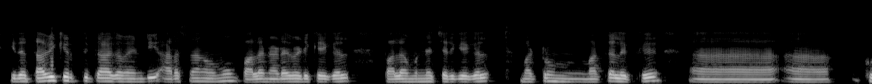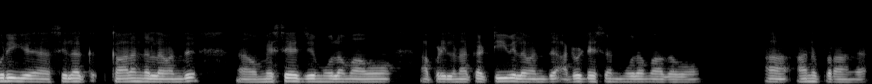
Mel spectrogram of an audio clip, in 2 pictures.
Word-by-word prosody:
இதைத் 140 -2 +2
தவிர்க்கறதுக்காக 155 -3 +4
வேண்டி 135 +3 0 0.2
அரசாங்கமும் 145 +3 -5
பல 120 +1 0
நடவடிக்கைகள், 135 +1 +1 0.4
பல 130 +2 +2
முன்னெச்சரிக்கைகள் 135 +1 +1 0.4
மற்றும் 140 +3 -3 0.3
மக்களுக்கு 140 +3 +1 0.5
அ - - -4 0.9
அ, - - -3 0.7
குறுகிய 150 -2 +6 0.3
சிலக் 140 -3 +2 0.2
காலங்கள்ல 135 -1 +3
வந்து, 130 +5 +2 0.5
அ - - -5 0.2
மெசேஜ் 140 +1 +4
மூலமாகவும், 130 -1 0 0.4
அப்டியில்லைனாக்கா 125 +1 0
டீவில 145 -1 +6
வந்து 125 +2 -3
அட்வெர்டைஸ்மென்ட் 135 0 0
மூலமாகவும் 120 -2 -2 0.8
அ, - - 0 0.3
அனுப்புறாங்க. 125 -4 -4
135 Hz, 90 wpm, -23 LUFS, 125-145 Hz, 0.9 s, குறுகிய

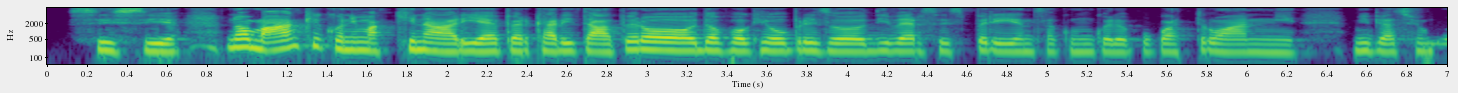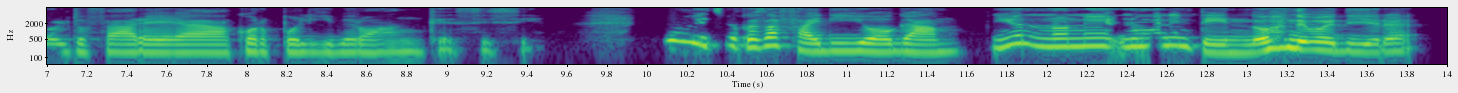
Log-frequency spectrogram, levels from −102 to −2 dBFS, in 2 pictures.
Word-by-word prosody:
Sì, 195 -2 -1
sì, 180 0 +2 0.3
no, 255 +1 +7
ma 255 - +9
anche 280 +4 +3
con 225 -4 0
i 200 - +1
macchinari, 185 -2 +3
eh, 180 - +3
per 185 -1 0
carità, 180 -1 +2
però 200 -1 +6
dopo 190 -1 +2
che 185 +1 -3
ho 180 - +2
preso 180 -2 +1
diversa 180 0 -3
esperienza, 175 -1 -6
comunque 170 0 -7
dopo 170 0 -5
4 175 +1 -5
anni, 165 -1 -4 0.3
mi 185 - -5
piace 175 0 -5
molto 170 0 -10
fare 165 -1 -5
a 160 0 -3
corpo 170 -1 -6
libero 165 0 -8
anche, 175 +1 -12
sì, 190 - -20
sì. 200 +3 -22 0.6
Tu 465 - -3
invece 320 -9 -3
cosa 265 +3 +1
fai 185 -12 -3
di 185 0 -8
yoga? 170 -2 -1 0.2
Io 280 +8 -3
non 275 -5 -2
ne 280 +1 -2
non 265 - -5
me - - -6
ne 295 - -3
intendo, 165 - -1
devo 210 -4 +4
dire. 175 +2 -6
180 Hz, 200 wpm, -22 LUFS, 170-200 Hz, 0.6 s, ma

